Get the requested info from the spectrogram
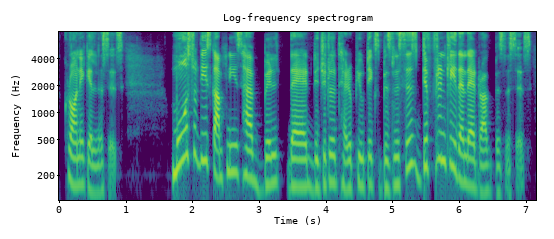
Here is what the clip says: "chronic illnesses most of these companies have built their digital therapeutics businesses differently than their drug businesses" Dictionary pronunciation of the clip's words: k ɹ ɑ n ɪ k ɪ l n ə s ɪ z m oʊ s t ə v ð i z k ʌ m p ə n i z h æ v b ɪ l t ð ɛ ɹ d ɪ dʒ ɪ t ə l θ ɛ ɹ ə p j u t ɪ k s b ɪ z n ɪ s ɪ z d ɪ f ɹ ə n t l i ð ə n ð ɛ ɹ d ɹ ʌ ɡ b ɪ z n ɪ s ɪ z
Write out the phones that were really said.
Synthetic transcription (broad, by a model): k ɹ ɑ n ɪ k ɪ l n ə s ɪ z m oʊ s t ə v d i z k ʌ m p ə n i z h æ v b ɪ l t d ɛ ɹ d ɪ dʒ ɪ t ə l t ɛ ɹ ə p j u t ɪ k s b ɪ z n ɪ s ɪ z d ɪ f ɹ ə n t l i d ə n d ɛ ɹ d ɹ ʌ ɡ b ɪ z n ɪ s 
